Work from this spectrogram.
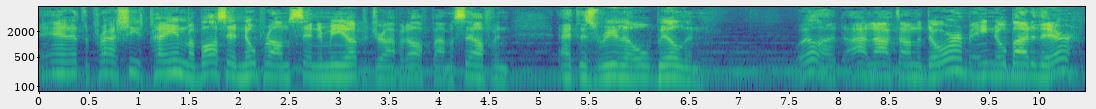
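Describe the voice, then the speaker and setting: A man's voice: a little high, steady tone, moderate pace, close to an everyday voice. An actor playing a rattled, easily indignant folksy delivery man in a live audio drama, stammering and drawling out slang. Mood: wary, reluctant. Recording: live stage recording with music behind.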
